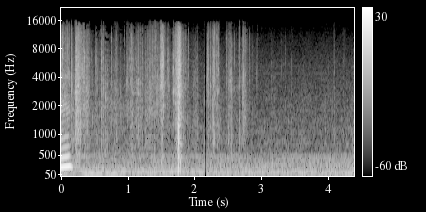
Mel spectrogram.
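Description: Plastic-wrapped toy packages crinkling and rustling as they are handled, with one sharper click about two seconds in, over a low steady hum.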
